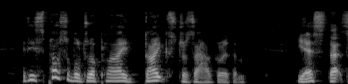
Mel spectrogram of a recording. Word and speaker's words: Dijkstra: or via D it is possible to apply Dijkstra's algorithm yes that's how you pronounce that name which evaluates the shortest distance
